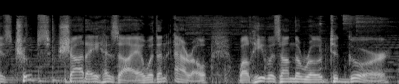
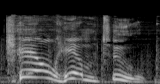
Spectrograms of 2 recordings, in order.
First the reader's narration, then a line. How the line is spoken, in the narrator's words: Jehu shouted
